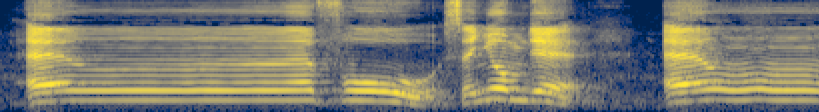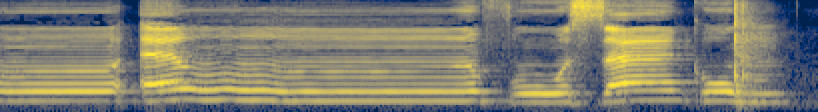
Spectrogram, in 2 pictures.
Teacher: Nun kosong jumpa dengan fa, jumpa satu lagi bacaan dengung, tapi ini nama dia dengung samar, maka dia jumpa fa, maka tuan-tuan kena baca DSS, sebab huruf fa ini adalah huruf istifal, huruf yang lidah tak terangkat, dia nipis.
